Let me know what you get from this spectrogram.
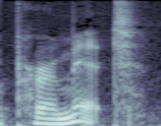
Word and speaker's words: permit: Is it permit like Kermit or permit? It's permit like Kermit, right? – Right, yes.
